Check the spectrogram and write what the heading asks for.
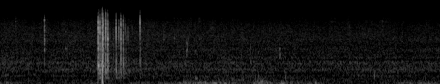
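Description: Hands handling an opened freshwater mussel and its shell: a faint click, then a quick cluster of about four sharp clicks and cracks about a second in.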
